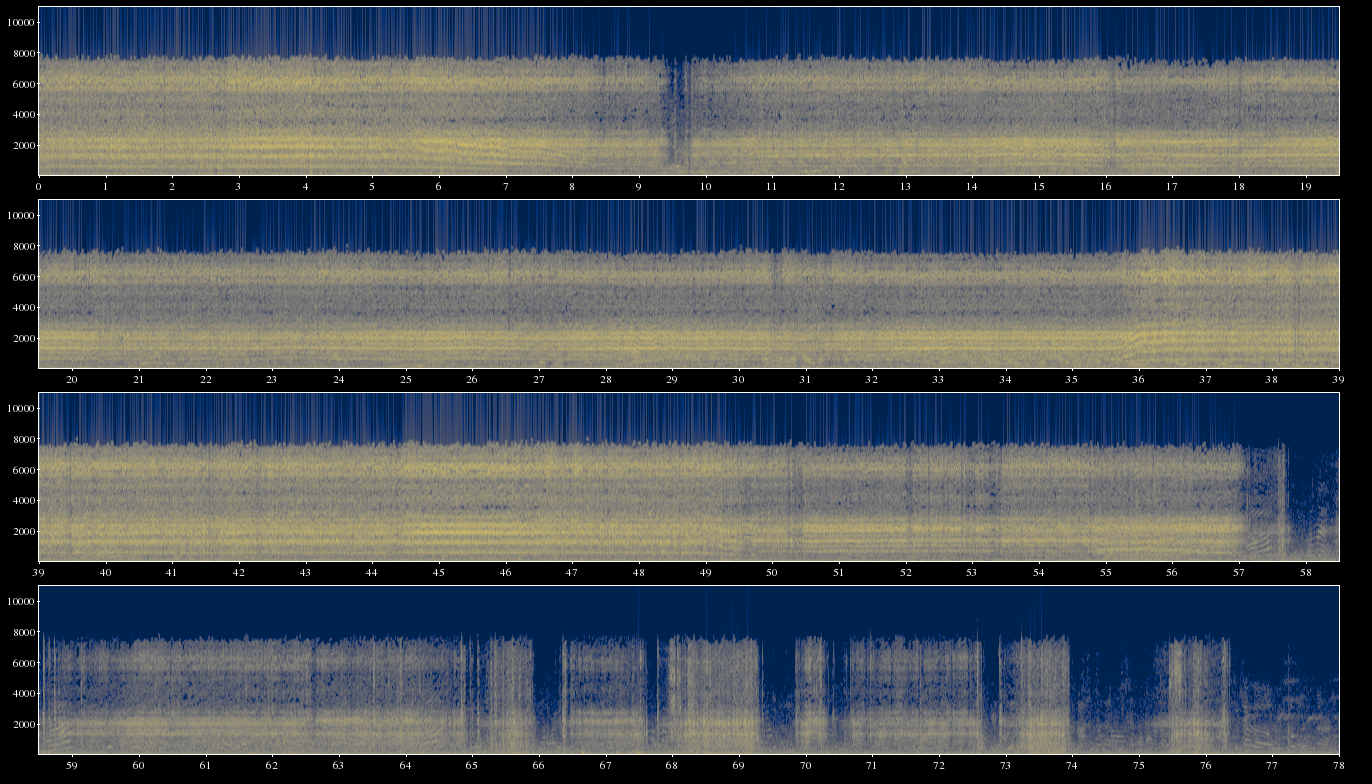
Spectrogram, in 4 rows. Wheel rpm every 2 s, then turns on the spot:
160, 160, 160, 120, 50, 60, 90, 90, 90, 90, 90, 90, 90, 90, 80, 80, 80, 90, 150, 160, 170, 170, 160, 160, 150, 100, 90, 90, 50, 10, 30, 30, 20, 10, 20, 20, 20, 10, 0.
56-58 72-76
